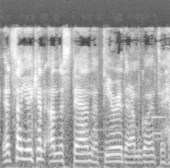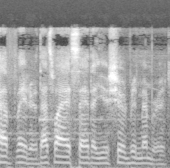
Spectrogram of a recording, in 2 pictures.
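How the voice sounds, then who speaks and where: A man's voice: on the high side, fairly quick. A man hosting a gaming video with casual, informal commentary, repeating points for emphasis.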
